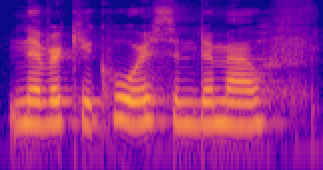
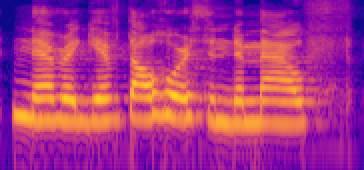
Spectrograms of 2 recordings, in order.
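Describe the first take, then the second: First: Said in the usual way. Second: Much louder, emphatic proclamation; loud, firm declaration; loud correction. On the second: Acted. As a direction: belt out the botched proverb with confidence. Mangled proverb, triumphant correction.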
